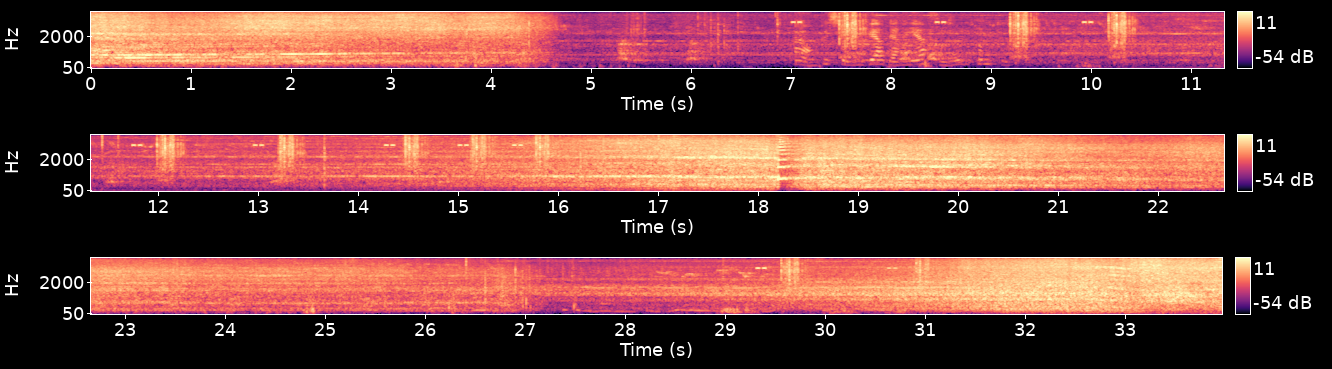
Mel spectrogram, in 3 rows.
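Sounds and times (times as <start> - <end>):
train passing at speed: 0.0 - 33.9
sharp clicks: 6.1 - 7.9, 9.2 - 10.6, 11.4 - 12.4, 13.0 - 16.0.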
